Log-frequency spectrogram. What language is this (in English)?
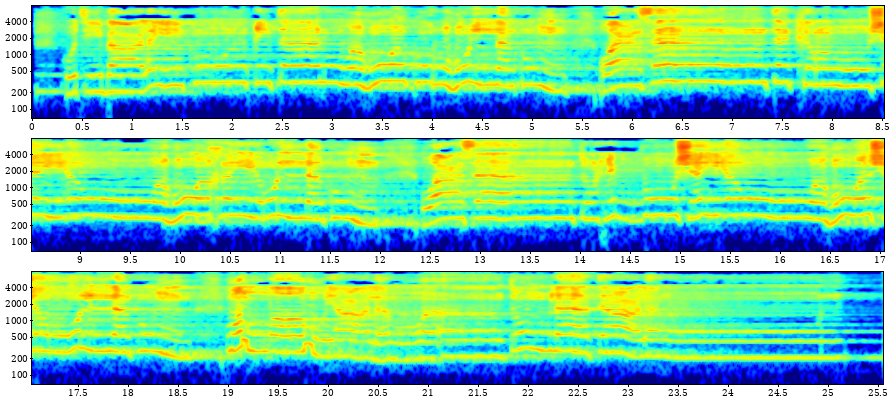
Arabic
